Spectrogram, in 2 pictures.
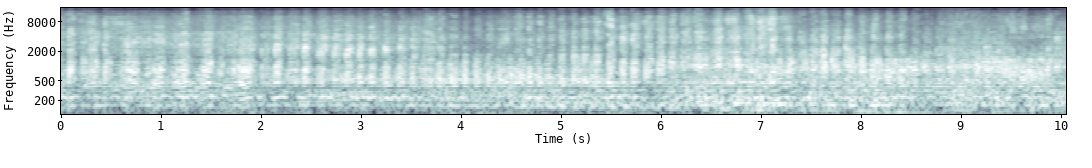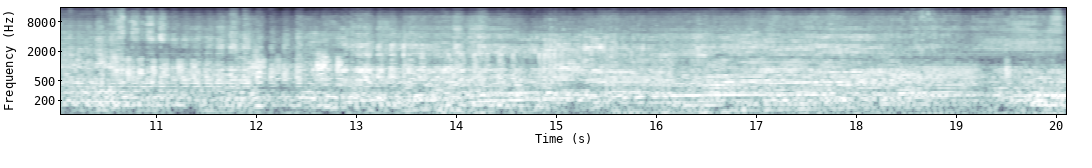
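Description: A motorcycle engine rumbles steadily while riding.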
